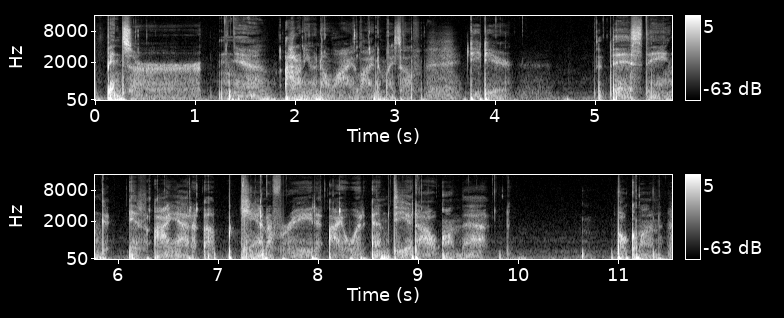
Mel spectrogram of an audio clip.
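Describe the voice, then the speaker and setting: A person whispering casual, rambling ASMR-style commentary as a video host, in a hesitant and playful manner. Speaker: video host ranking game characters.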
